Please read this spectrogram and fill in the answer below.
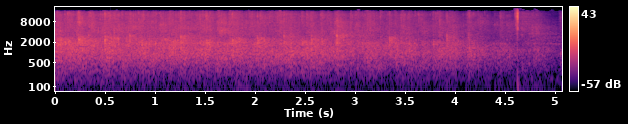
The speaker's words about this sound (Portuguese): Quem pode aplaudir ao Senhor por isso?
